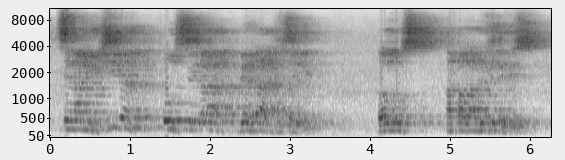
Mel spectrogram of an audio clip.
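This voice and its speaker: High-voiced older pastor in an echoing hall. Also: male voice, a bit bright, recorded from a distance, slight background noise. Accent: Brazilian Portuguese. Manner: conversational preaching with tag questions and quick asides. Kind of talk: teaching sermon. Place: large bright church hall, indoors. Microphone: handheld mic, recorded from far camera.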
